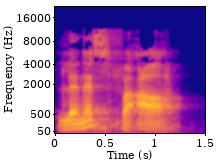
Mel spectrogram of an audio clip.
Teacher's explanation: نون التوكيد الخفيفة إذا وقفت عليها تقلبها ألفا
